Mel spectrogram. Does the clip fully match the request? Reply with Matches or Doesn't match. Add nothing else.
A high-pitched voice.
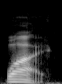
Doesn't match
